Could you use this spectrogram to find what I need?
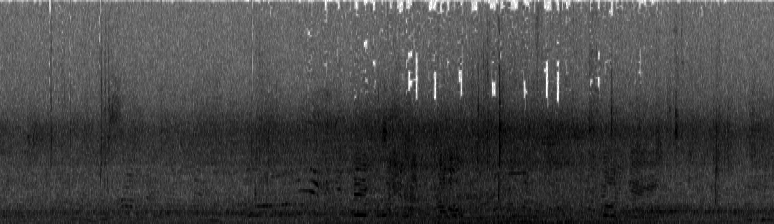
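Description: A baby monkey squeaks and cries in high, thin calls.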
